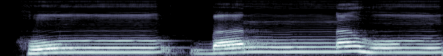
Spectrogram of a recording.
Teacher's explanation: با کو آگے نون کے ساتھ ملانا ہے، نون کے اوپر تشدید زور دیں گے۔ ہا کو میم ساکن کے ساتھ ملانا ہے، میم ساکن میں یہاں پہ اخفا ہوگا۔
